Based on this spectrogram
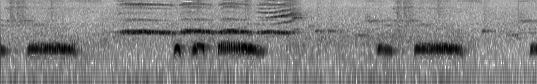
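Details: Spotted dove cooing to train a decoy bird: low drawn coos and a quick double note, while another bird gives a steady high whistled note in the middle.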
